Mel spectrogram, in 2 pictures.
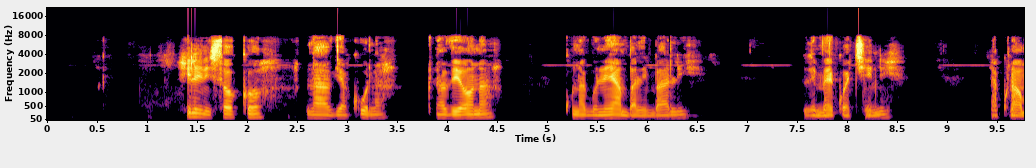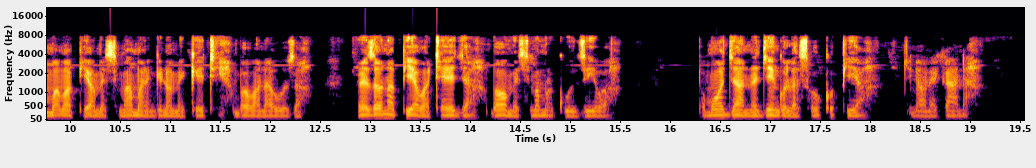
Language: Swahili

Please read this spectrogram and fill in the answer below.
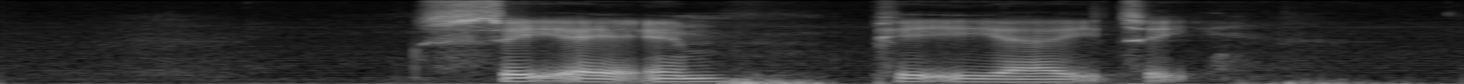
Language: Danish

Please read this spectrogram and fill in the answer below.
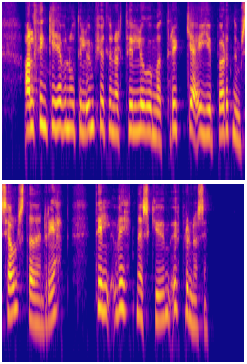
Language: Icelandic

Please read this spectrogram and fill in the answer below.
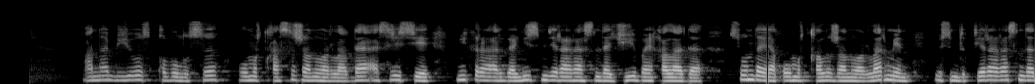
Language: Kazakh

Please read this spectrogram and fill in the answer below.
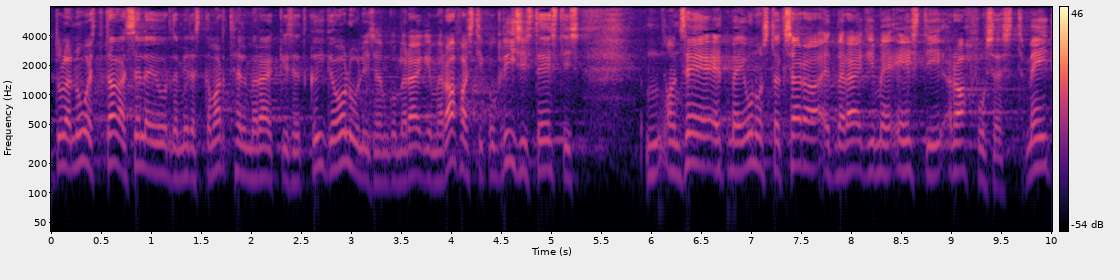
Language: Estonian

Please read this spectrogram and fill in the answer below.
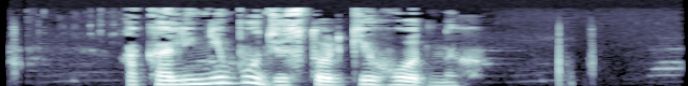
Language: Belarusian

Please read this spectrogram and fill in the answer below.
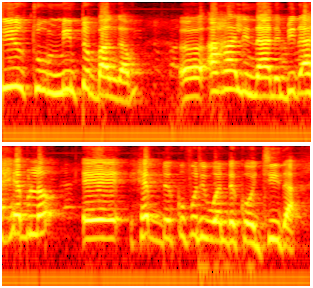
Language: Fula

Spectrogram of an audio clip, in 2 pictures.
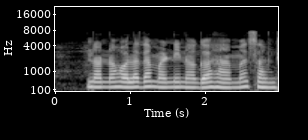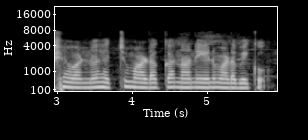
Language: Kannada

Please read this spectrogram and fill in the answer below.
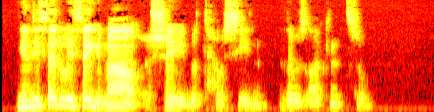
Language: Kabyle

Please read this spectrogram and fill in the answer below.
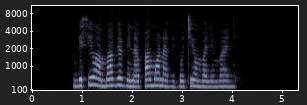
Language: Swahili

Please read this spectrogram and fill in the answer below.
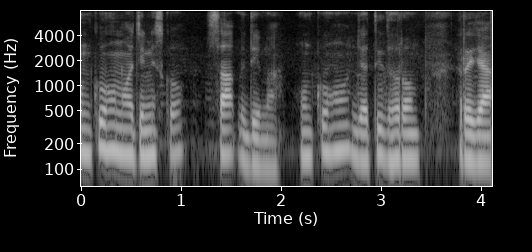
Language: Santali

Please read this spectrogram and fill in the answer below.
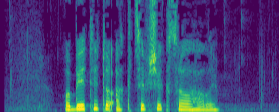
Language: Czech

